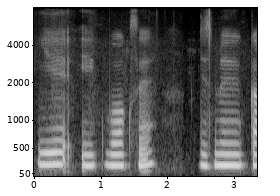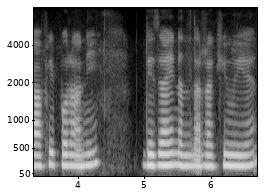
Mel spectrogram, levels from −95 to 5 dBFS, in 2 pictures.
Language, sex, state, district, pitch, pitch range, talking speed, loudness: Hindi, female, Punjab, Fazilka, 195 Hz, 195-205 Hz, 105 wpm, -16 LUFS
